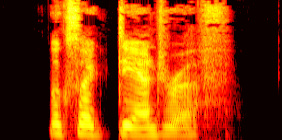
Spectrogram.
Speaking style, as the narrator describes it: snorted

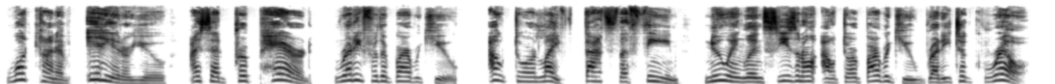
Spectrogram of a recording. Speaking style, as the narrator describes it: The host was shouting

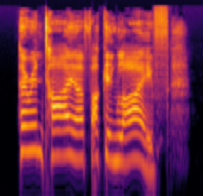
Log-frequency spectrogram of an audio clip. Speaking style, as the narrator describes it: repeated Shelley, laughing

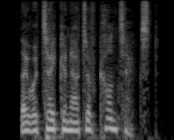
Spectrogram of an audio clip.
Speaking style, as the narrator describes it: she muttered

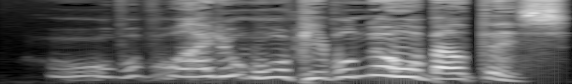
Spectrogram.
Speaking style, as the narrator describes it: He stammered

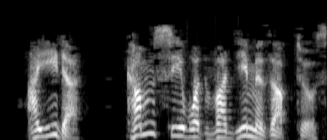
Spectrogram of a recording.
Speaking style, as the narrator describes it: Sava cried in a voice pitched high with excitement

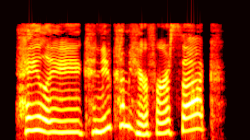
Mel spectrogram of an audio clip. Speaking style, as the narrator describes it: Bree hollered from somewhere

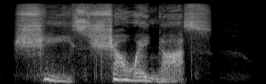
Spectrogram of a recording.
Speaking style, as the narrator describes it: whispered the man

